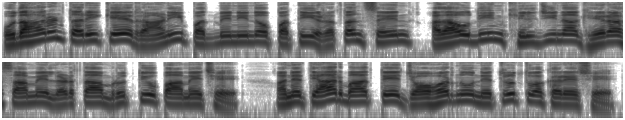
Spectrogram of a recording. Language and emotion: Gujarati, neutral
